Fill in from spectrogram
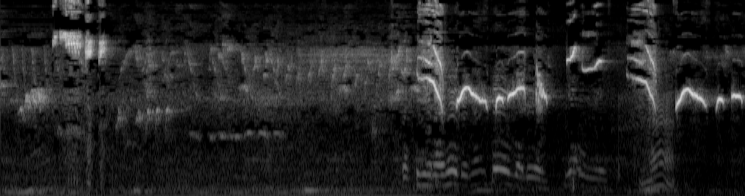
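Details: Orange-headed thrush with teler song, where a faint hissy stretch gives way to loud sweeping whistles that dip and rise, repeated in quick, uneven bursts.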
